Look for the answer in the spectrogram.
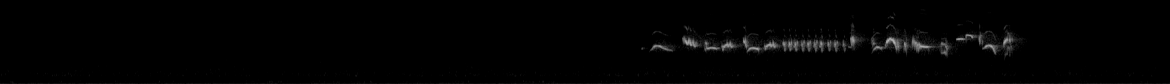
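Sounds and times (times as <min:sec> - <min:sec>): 
light background hiss: 0:00.0 - 0:11.6
sage thrasher song: 0:06.4 - 0:10.3.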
